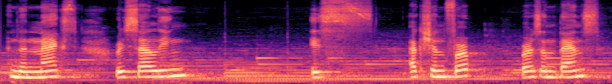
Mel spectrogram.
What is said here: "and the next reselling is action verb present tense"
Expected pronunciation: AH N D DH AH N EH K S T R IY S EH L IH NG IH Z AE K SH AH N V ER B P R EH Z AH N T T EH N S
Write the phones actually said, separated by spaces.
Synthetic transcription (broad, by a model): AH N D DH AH N EH K S T R IY S EH L IH NG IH S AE K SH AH N F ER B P EH S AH N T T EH N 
